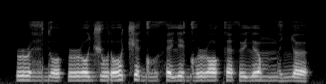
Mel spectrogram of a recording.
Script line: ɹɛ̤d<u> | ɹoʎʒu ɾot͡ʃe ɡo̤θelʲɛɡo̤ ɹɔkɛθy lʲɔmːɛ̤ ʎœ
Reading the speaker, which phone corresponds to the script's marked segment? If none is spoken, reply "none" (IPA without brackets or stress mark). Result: o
